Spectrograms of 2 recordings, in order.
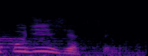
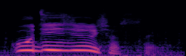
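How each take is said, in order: First: Said in the usual way. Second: 꾸짖으셨어요 lifted high and punched; stressed rebuked. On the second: Shown as a demonstration. Preacher stressing 꾸짖으셨어요 to the congregation, said high and punched. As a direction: lift 꾸짖으셨어요 up high with force.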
